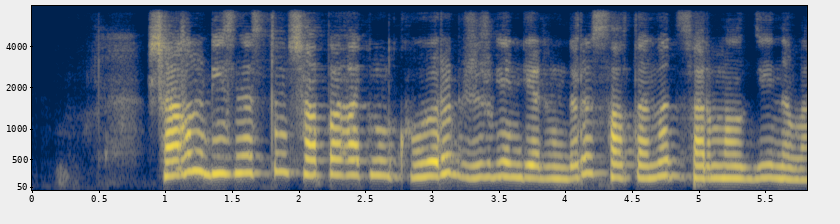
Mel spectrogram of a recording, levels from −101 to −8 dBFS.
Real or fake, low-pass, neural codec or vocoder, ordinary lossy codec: fake; 7.2 kHz; codec, 32 kHz, 1.9 kbps, SNAC; none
